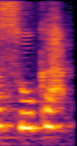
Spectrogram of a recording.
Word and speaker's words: açúcar: Bom, já descobrimos que a sílaba tônica da palavra açúcar é o su.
